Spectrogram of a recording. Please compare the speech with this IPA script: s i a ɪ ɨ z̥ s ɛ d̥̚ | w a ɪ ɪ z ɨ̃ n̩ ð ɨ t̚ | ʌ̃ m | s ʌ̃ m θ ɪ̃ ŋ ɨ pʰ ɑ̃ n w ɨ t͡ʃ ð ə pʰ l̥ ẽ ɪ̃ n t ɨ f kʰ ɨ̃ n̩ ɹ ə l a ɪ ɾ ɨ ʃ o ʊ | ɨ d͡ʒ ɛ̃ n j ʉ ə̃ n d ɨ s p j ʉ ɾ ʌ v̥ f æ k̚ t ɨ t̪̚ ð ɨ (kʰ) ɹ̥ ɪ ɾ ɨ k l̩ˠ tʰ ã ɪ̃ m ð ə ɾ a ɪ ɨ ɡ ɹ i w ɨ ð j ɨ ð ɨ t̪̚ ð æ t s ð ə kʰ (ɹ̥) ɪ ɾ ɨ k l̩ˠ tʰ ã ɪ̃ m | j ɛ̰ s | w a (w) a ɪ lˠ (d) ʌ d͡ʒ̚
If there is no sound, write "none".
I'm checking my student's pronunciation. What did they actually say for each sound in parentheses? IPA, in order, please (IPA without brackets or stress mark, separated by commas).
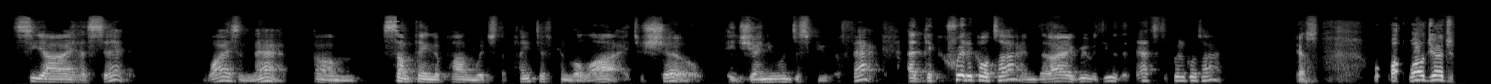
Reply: kʰ, ɹ̥, w, d͡ʒ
